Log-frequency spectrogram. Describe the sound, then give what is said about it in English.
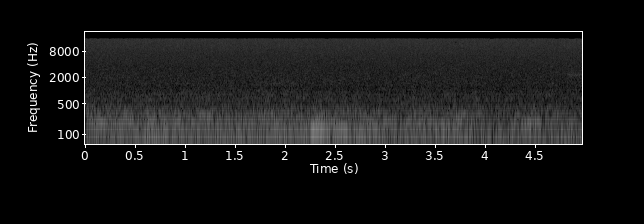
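A steady low mechanical rumble hums on without pause, with a faint tonal drone in the bass and a brief slight swell midway: the elevator of an apartment building running, located right next to a room of the apartment. “And when I was going out riding the elevator, I realized it is the sound of the elevator, which is located right next to my room.”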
